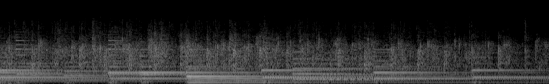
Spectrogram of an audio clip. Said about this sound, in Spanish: Dale un aplauso fuerte a nuestro Dios, venga.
